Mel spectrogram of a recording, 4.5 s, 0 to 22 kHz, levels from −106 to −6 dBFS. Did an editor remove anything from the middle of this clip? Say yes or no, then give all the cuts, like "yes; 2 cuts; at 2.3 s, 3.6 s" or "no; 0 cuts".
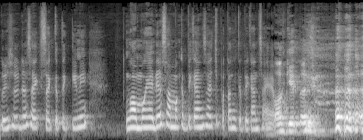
no; 0 cuts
